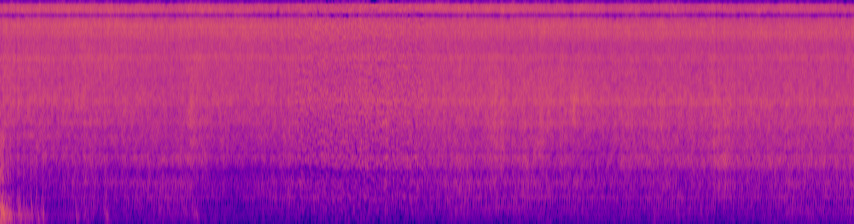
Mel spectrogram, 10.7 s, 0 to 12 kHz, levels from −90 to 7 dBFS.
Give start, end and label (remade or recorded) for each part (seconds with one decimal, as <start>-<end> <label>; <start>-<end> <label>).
0.0-3.7 remade; 3.7-5.3 recorded; 5.3-10.7 remade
